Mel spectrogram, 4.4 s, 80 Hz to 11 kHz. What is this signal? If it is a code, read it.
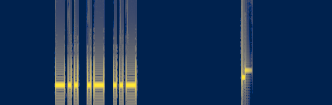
Morse code, heard as a keyed tone, about 28 wpm, 700 Hz. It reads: DAU
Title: All Cut Numbers - 3-Digit 28wpm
